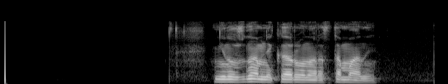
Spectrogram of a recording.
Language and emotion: Russian, angry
